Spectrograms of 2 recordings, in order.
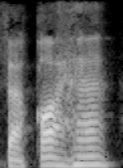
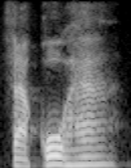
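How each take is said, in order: First: The vowel after the q is a. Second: The vowel after the q is u. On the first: "or it can have a fatha" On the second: "It can have a dhamma"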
